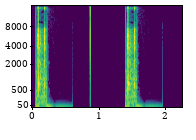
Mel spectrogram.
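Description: Computer mouse click sound effects: two clicks, one right at the start and one about a second and a half in, each a quick double tick of the button going down and up.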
